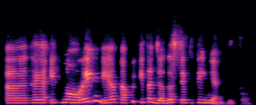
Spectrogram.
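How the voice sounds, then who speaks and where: Woman psychologist on a zoom call, kinda high voice, acts out the kids and parents, dull lo-fi call sound. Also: moderate pace, no echo. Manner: animated, acts out parents and children in quoted lines. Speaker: psychologist speaker. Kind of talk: explaining child psychology in an online talk. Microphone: video call. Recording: dull lo-fi video call audio.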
